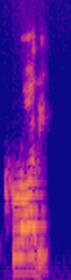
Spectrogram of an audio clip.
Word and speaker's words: karate: Oh, the mispronunciation in English of karate.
